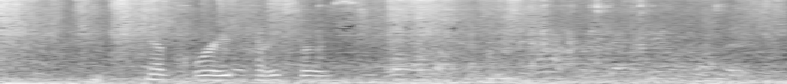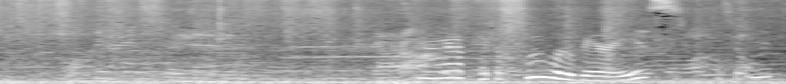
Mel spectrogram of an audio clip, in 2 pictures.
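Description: A woman talks nearby in a busy, echoing room.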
